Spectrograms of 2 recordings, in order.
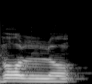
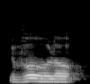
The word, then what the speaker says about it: volo: V of Rollo okay so volo is closed stressed everything is closed ok 1l volo not valo volo so you can say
